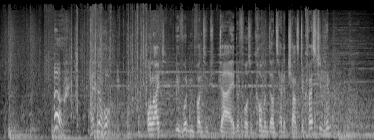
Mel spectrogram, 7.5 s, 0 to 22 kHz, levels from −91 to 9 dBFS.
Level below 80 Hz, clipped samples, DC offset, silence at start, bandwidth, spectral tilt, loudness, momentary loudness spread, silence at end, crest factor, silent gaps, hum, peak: -40 dBFS; under 0.1%; under 0.1%; 0.05 s; 19.5 kHz; -3.5 dB/octave; -20 LUFS; 13 LU; 0 s; 18 dB; none; none; -4 dBFS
